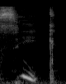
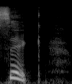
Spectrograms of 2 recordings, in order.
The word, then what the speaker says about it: Sikh: shocked that oh like americans pronounce sick as seek and not just in america it was like other parts of the world in europe as well they pronounce it as sikh and it's like no it's sick we were taught that it's sick here in asia and i thought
